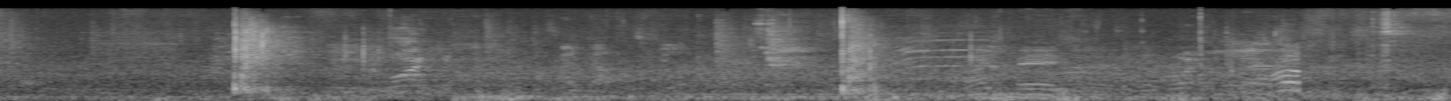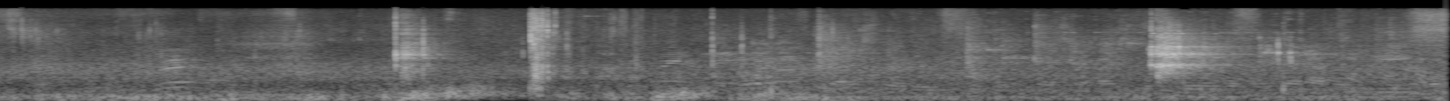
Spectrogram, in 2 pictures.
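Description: A baseball popping into the catcher's leather mitt about a second after the pitcher's delivery, followed by two more sharp cracks of the ball meeting leather or bat, with faint voices around the field.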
